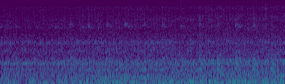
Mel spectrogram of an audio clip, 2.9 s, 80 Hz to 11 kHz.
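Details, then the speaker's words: 1987 cabover diesel truck, started after repairs: deep, steady, even idle, no longer the roaring heard before. Normal idle. "Sounds a lot better too, don't it? Ain't got that roaring in it."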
